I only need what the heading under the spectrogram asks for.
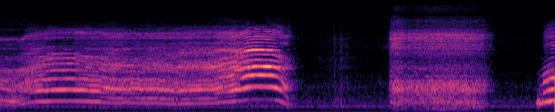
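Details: Jealous pet cat Mo howls a loud, sustained yowl for about three seconds, swelling and bending downward at the end. A short burst of noise and the start of another cry follow.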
